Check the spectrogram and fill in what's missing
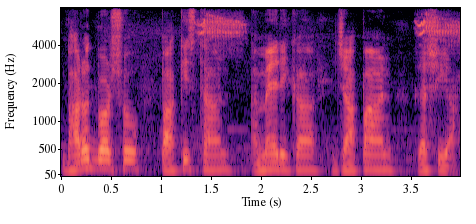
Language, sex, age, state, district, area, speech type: Bengali, male, 18-30, West Bengal, Paschim Medinipur, rural, spontaneous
